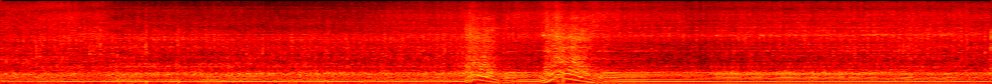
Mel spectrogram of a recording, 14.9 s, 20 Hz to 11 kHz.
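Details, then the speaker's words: Yamaha GP1200R WaveRunner swapped to 1.8L supercharged Yamaha engine, running on land, checking for leaks: deep even exhaust drone with clean quick revs rising and settling, no knocks or rattles; normal running. "Checking for any leaks or anything inside. Seems to be okay. Take a listen to that exhaust note."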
